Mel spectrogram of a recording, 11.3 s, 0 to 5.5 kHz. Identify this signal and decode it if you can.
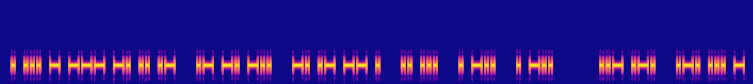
Morse code, heard as a keyed tone, about 25 wpm, 600 Hz. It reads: ESTONIA AND NAME IS ED ED UR RST
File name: 25wpm-6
